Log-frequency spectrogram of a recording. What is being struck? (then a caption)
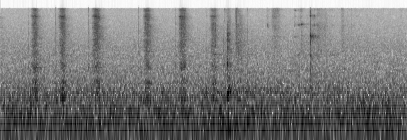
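Graphite pencil on paper sketchbook page. A graphite pencil held in the fingers scratches and rubs lines across the page of a large spiral-bound paper sketchbook lying flat on a wooden table while drawing a fish. Soft, dry, bright scratching strokes come in irregular bursts about once a second over a quiet low hiss.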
